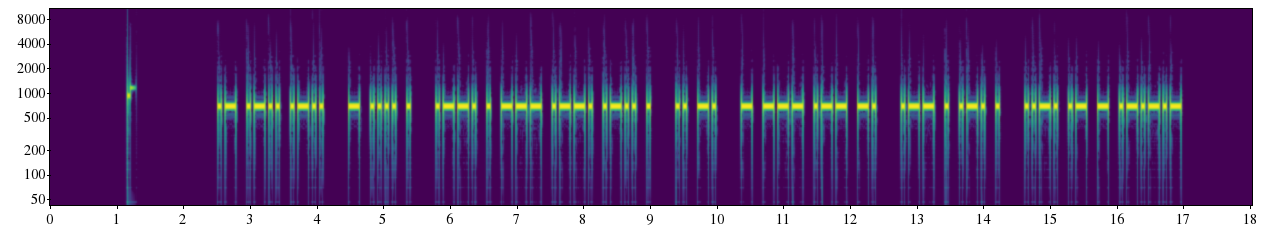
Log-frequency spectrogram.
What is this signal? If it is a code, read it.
Morse code, heard as a keyed tone, about 22 wpm, 700 Hz. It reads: ALL THE PEOPLE IN TOWN WERE FAT.
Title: Sentences from Top 1000 Words - Review Part 4 - 22wpm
